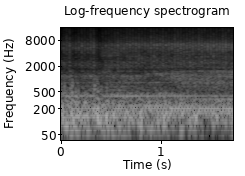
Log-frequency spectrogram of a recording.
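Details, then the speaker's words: Seat Ibiza 1.4 MPI (BXW) cold start just after cleaning oil pickup screen and sump for lifter noise: even, steady idle with low exhaust rumble (exhaust holed), no clatter; much quieter than before. "так вот такой теперь звук у нас вот машина на холодную только завелась"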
